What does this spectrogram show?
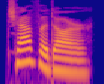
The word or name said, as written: chavdar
